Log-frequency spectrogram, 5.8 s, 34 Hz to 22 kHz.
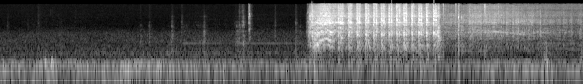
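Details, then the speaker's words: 1990 Lexus ES250 V6 that stalled while driving; about a second of fast, high-pitched cranking with no firing, because the main coil wire routed over the exhaust manifold is grounded, so no spark reaches the plugs. "all right so there you see it we got a main coil wire that feeds all the rest of the spark plugs and the distributor feeds the distributor um you can see that that's clearly grounded that's a primary uh grounded circuit right there"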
